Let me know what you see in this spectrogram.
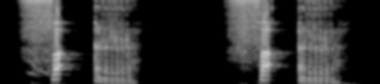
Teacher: this little stop in your throat, that is the sound, the hamza sound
